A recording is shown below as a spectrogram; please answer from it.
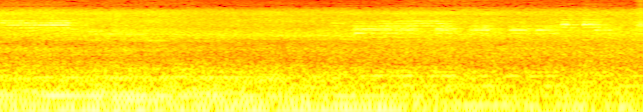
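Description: Steady rumble of city road traffic, with faint short high tones in the middle.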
